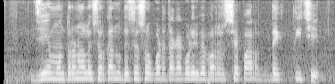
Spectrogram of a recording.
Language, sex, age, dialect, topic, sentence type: Bengali, male, 18-24, Western, banking, statement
